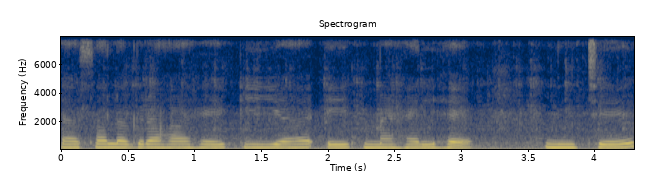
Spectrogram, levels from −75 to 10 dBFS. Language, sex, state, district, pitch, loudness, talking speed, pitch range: Hindi, female, Chhattisgarh, Jashpur, 215 Hz, -13 LUFS, 155 wpm, 205-220 Hz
